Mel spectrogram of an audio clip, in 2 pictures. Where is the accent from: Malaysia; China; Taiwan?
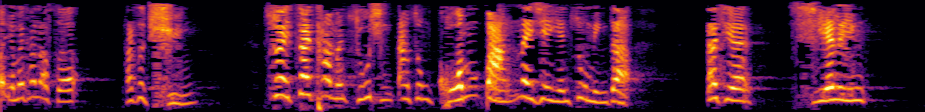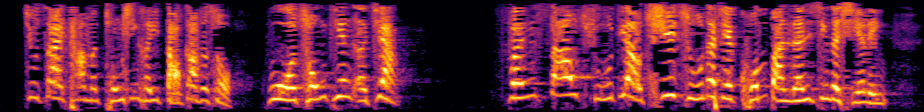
Malaysia; East Malaysia; 我是马来西亚人，我是东马人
